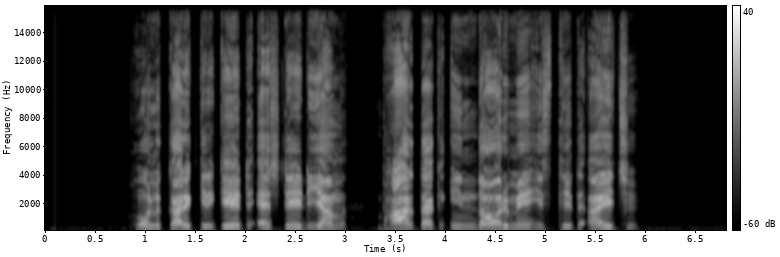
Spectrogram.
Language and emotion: Maithili, neutral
